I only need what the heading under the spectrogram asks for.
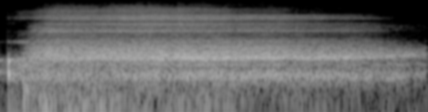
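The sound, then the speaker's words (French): A deep inhalation during a guided breathing exercise: one long, airy breath drawn in steadily for about two seconds, soft and heard alone. “Inspiration pour activer l'énergie.”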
